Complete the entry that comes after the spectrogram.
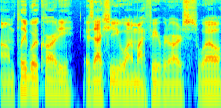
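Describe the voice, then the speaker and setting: Over a very clean recording with a silent background, a man talks at a fairly quick pace with a very deep, low pitch and monotone, flat intonation. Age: 20s. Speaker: college student podcast host and basketball player. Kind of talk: solo casual monologue. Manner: casual with frequent fillers and repetitions.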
